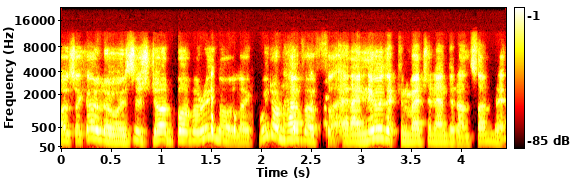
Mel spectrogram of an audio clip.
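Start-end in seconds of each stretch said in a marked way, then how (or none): 0.3-2.8 put-on Indian accent. Speaker retells a prank phone call to a man: Indian accent. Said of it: "I get like this Indian accent".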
